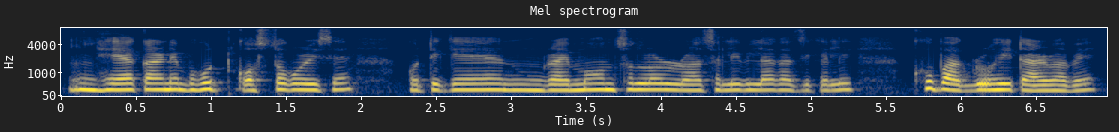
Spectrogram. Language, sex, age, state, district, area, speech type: Assamese, female, 18-30, Assam, Dibrugarh, urban, spontaneous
